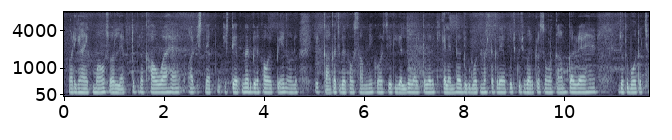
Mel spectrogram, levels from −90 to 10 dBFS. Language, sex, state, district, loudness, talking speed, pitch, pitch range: Hindi, male, Bihar, Saharsa, -18 LUFS, 265 wpm, 140 Hz, 135-145 Hz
